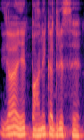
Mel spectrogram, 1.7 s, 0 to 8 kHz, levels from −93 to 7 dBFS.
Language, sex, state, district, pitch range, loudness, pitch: Hindi, male, Jharkhand, Garhwa, 120-135 Hz, -13 LUFS, 130 Hz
